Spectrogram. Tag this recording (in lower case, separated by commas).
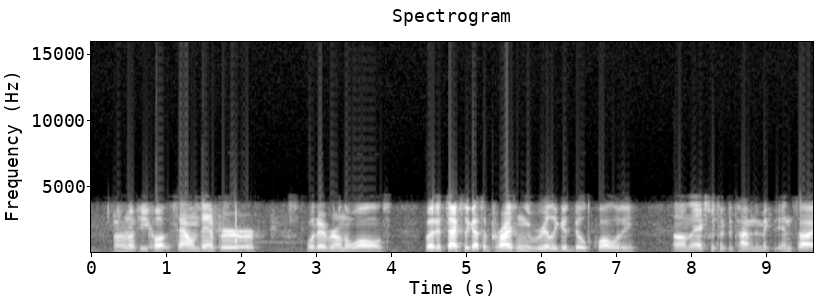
speech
